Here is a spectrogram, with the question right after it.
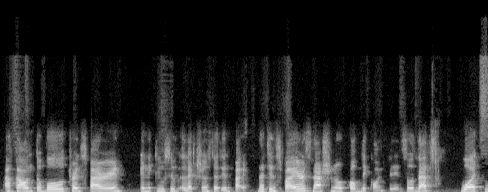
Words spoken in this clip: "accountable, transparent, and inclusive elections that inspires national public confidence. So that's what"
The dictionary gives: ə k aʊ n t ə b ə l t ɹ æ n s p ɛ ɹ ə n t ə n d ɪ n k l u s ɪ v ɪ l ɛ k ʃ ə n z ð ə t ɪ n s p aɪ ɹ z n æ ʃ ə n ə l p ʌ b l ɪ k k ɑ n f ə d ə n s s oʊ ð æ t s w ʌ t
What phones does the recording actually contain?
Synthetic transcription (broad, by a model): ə k aʊ n t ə b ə l t ɹ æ n s p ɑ ɹ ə n t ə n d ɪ k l u s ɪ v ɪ l ɛ k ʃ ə n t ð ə t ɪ n s p aɪ ɹ s n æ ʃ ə n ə l p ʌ b l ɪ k k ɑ n f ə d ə n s s oʊ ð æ t s w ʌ t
